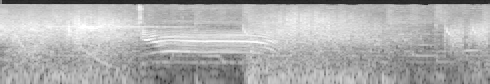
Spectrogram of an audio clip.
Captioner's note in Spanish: Gritos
